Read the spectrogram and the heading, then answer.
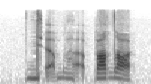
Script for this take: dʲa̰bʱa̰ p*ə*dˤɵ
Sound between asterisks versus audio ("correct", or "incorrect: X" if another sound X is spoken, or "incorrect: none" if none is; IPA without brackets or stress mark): correct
